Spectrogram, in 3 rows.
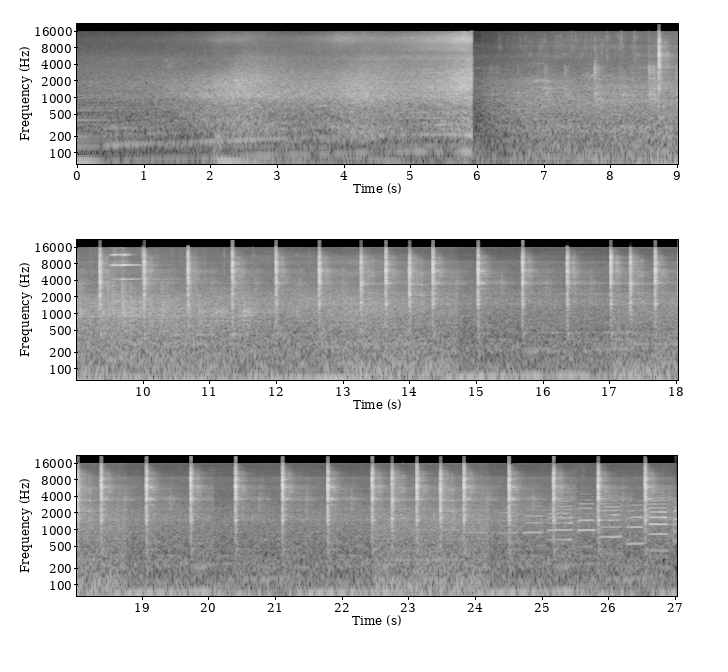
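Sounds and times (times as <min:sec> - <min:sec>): steady low rumble: 0:06.0 - 0:27.0
sharp dry knocks: 0:07.6 - 0:27.0.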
